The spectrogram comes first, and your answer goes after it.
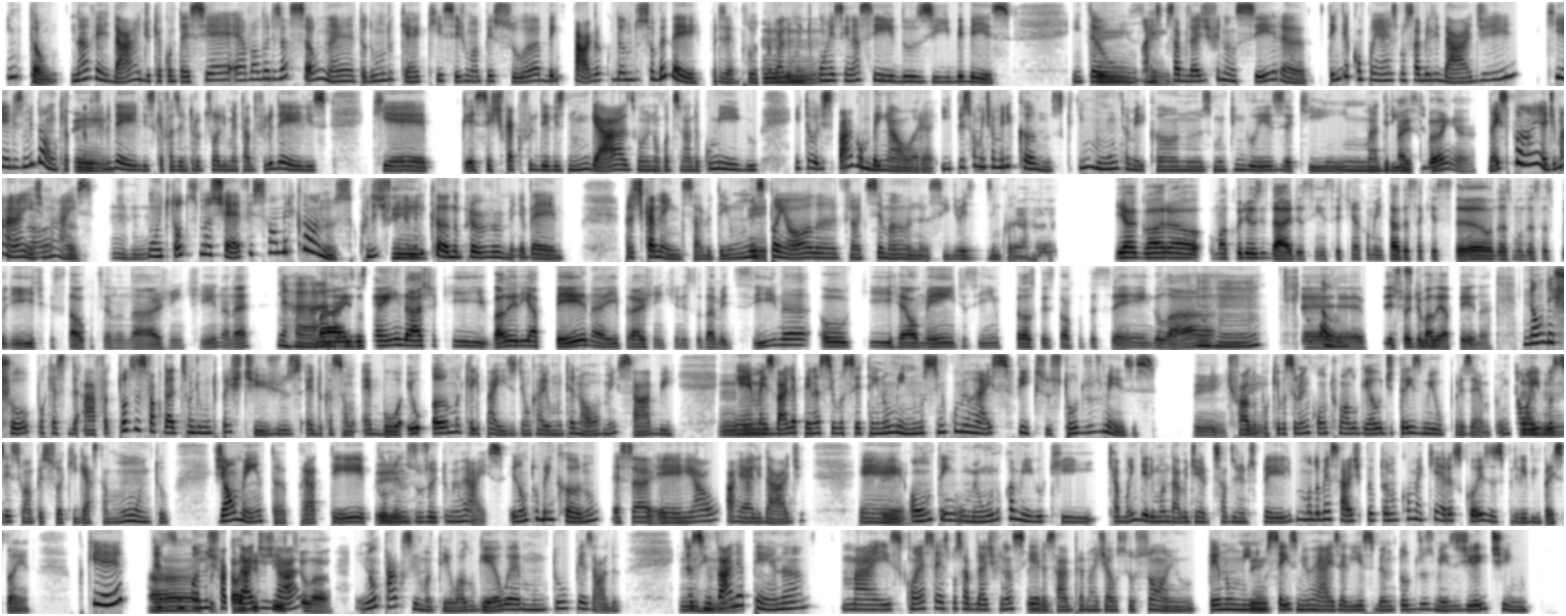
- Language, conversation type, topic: Portuguese, podcast, Como você decidiu adiar um sonho para colocar as contas em dia?
- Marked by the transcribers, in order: tapping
